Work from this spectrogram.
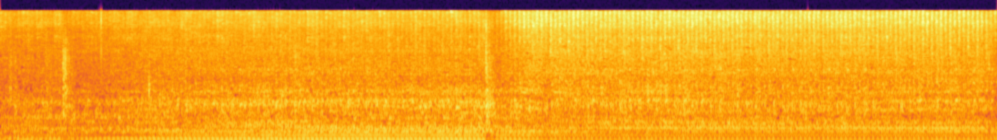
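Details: Citroën with camshafts mismatched to its ECU; steady but lumpy idle with a loud rhythmic chuff at the exhaust manifold; live data normal, catalyst checked; rough running from incorrect camshafts.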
